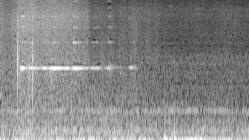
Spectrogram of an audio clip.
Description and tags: Shower knob turning on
